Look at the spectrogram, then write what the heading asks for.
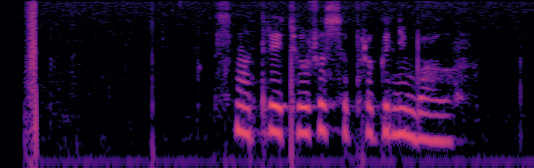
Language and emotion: Russian, neutral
